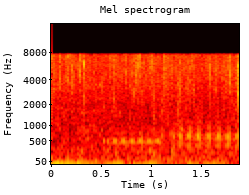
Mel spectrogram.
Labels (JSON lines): {"label": "biophony, croak", "recorder": "SoundTrap 500"}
